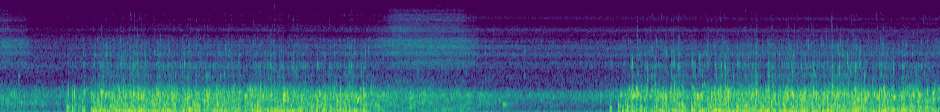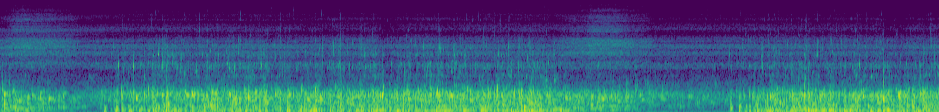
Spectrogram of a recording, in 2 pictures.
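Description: Scuba regulator exhaust bubbles gurgling underwater, heard through an underwater camera: long spells of bubbling with each exhaled breath, with quieter gaps between breaths.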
